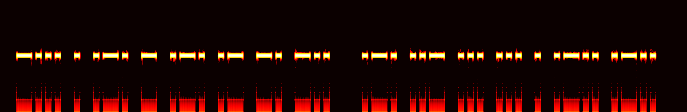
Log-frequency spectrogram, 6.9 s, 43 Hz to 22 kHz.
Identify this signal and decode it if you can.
Morse code, heard as a keyed tone, about 25 wpm, 1000 Hz. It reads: BERTRAND RUSSELL
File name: qotdfiles / 25wpm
